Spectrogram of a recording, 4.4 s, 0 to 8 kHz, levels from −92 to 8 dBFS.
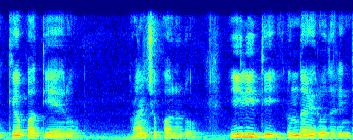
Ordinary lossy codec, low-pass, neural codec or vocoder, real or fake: none; 7.2 kHz; vocoder, 44.1 kHz, 128 mel bands every 256 samples, BigVGAN v2; fake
